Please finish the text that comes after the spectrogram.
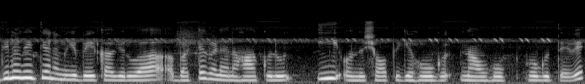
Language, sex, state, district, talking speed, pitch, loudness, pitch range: Kannada, female, Karnataka, Dakshina Kannada, 125 wpm, 195 Hz, -14 LUFS, 190-220 Hz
